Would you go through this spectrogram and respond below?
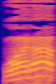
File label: one up male slowed; SF2 unused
